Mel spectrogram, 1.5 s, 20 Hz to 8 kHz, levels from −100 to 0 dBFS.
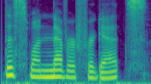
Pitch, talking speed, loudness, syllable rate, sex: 190 Hz, 160 wpm, -17 LUFS, 4.8 syllables/s, female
